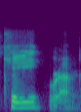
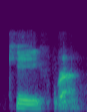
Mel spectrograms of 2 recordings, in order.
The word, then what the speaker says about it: Kiran: which are separated so my name is kyun so that has two syllables key run keyun double letters can help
